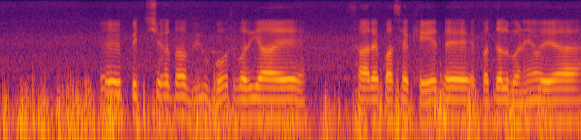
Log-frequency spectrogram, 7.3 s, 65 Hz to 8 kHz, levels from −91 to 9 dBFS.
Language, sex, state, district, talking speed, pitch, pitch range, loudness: Punjabi, male, Punjab, Kapurthala, 115 wpm, 130 Hz, 120-135 Hz, -16 LUFS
